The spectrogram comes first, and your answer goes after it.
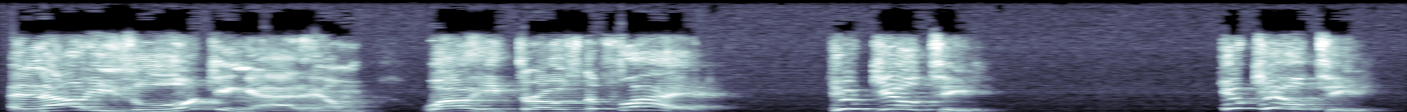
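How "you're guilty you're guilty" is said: high-pitched emphatic accusation; accusing verdict. Acted. Commentator passing verdict on the referee, high and accusing. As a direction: pronounce guilt, pitched way up.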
